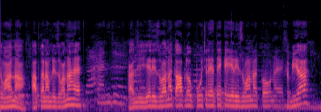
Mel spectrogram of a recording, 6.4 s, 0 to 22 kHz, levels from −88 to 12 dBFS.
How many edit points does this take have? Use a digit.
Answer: 1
